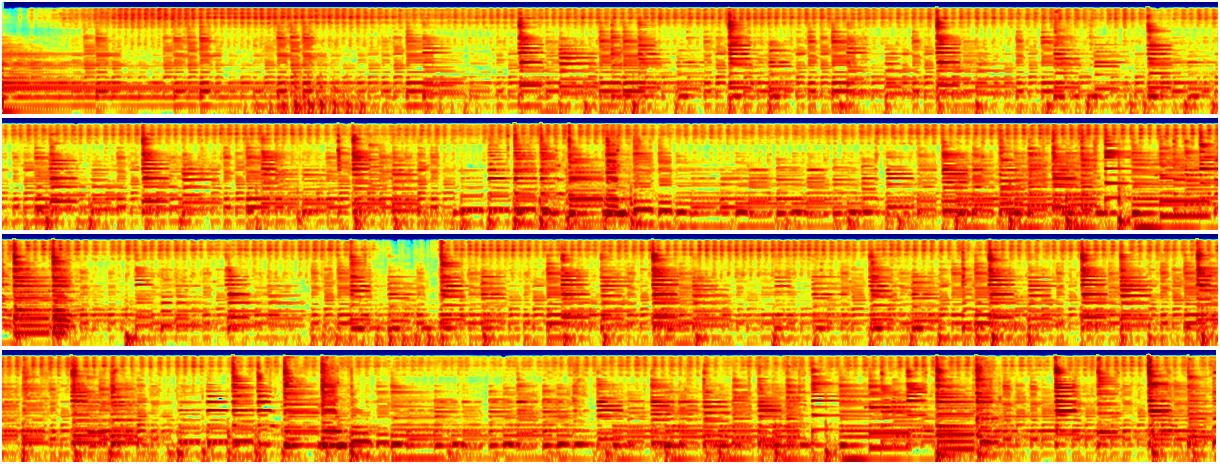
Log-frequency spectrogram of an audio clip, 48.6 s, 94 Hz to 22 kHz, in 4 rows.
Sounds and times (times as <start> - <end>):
Guitar: 0.0 - 48.6.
